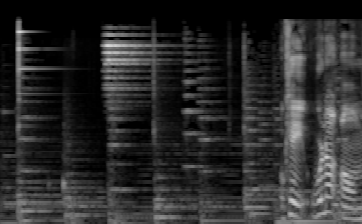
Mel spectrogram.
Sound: chime rings

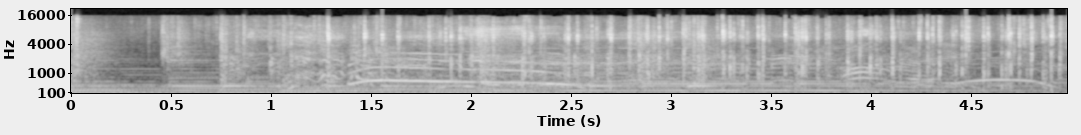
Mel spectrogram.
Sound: cheering, clapping and laughing

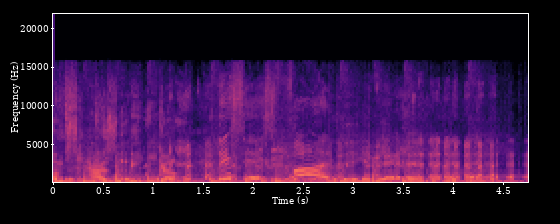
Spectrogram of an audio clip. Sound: laughter

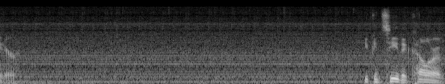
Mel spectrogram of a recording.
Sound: transformer humming

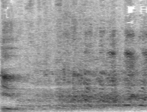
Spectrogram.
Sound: audience laughing

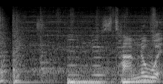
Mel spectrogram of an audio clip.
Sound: mixers whirring

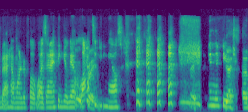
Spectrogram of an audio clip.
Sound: laughs

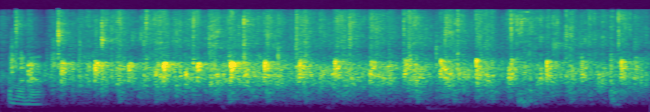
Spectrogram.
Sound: audience applauding

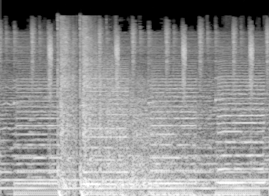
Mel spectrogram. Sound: two gunshots

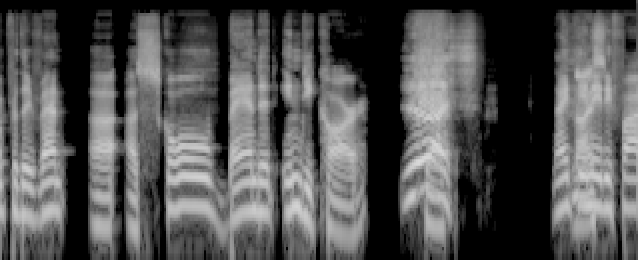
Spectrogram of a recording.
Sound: yawning

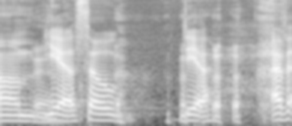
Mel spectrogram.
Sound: laughter

